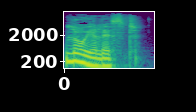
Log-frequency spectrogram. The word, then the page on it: loyalist: British English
